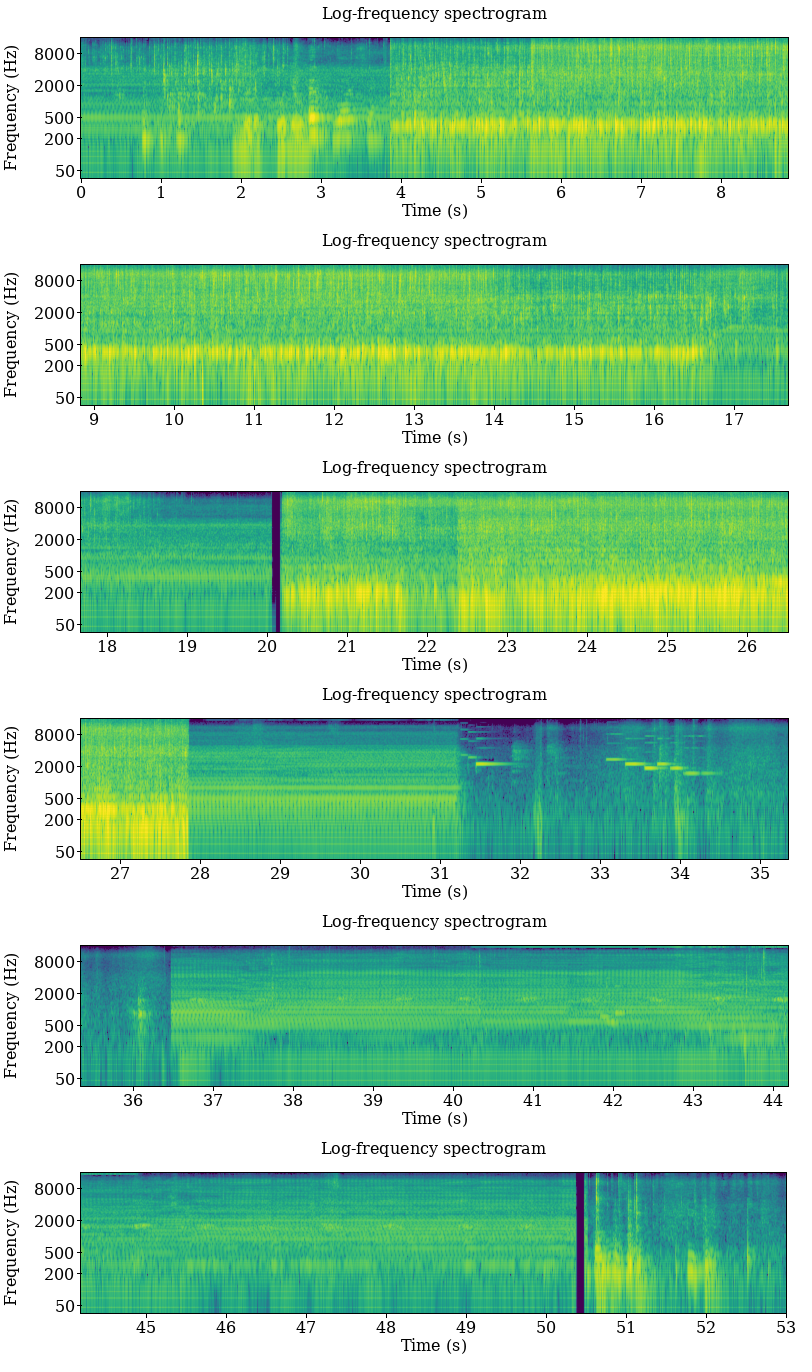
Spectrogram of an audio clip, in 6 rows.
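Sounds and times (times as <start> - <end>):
water rushing into washing machine: 3.9 - 18.6, 20.2 - 27.9.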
